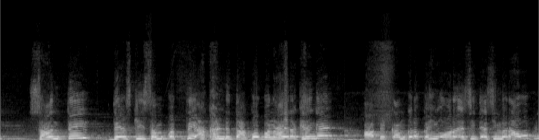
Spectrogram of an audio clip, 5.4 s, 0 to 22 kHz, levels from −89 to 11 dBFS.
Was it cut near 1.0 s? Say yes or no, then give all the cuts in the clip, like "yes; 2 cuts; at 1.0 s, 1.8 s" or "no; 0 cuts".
no; 1 cut; at 3.5 s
